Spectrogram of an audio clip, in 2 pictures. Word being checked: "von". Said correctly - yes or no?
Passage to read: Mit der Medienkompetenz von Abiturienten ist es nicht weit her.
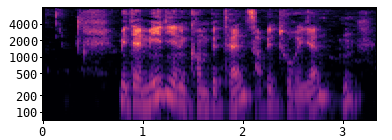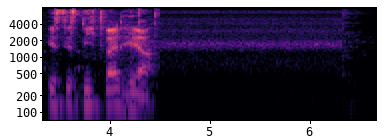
no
